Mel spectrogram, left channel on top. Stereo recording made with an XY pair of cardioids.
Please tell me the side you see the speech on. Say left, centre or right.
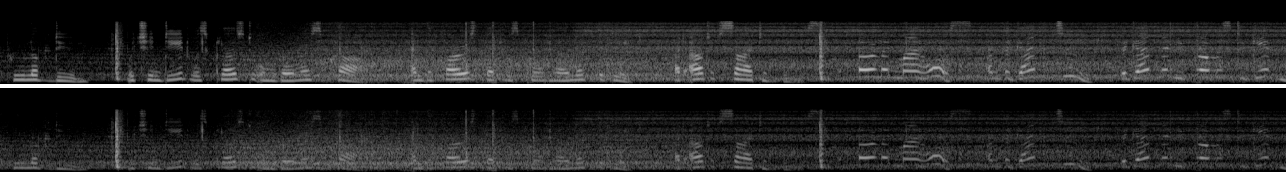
left.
